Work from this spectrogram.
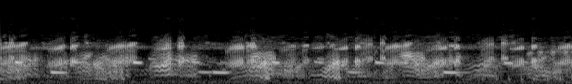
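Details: Many frogs croaking together in a dense, unbroken chorus of rasping, overlapping calls. Short clear piping notes rise above the grating din, and the loudness swells and dips roughly every second.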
